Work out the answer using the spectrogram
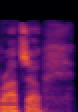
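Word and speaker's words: Braco: Brazco, but it's pronounced Brazzo, the Croatian Gazer.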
